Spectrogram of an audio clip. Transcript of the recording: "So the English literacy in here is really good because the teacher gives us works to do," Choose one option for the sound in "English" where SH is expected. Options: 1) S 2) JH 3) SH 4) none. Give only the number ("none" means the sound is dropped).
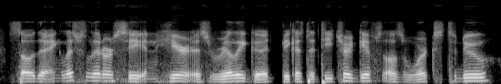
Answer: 3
